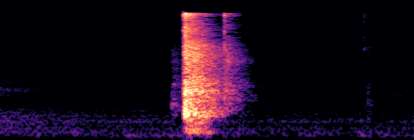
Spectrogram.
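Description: Nerf Roblox Viper Strike dart blaster firing once, a single sharp pop about a second in, as it shoots its last dart.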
